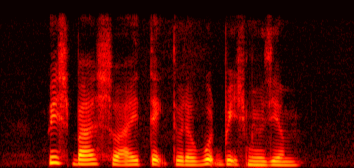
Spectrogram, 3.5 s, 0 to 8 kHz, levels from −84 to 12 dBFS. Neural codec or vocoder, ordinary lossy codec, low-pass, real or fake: none; none; 7.2 kHz; real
